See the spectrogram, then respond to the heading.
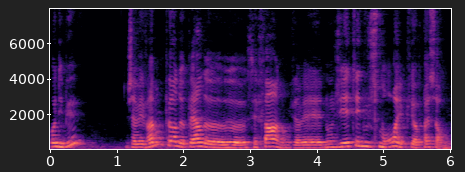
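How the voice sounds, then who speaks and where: At a fairly slow pace, a woman speaks at a medium pitch with lively intonation, with audible room echo. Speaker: knitting podcaster. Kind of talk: casual monologue. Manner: hesitant, many fillers.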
